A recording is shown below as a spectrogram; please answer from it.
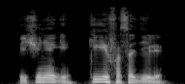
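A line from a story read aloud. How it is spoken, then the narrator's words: Strained, little man. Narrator (Russian): выдавил из себя мужичок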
